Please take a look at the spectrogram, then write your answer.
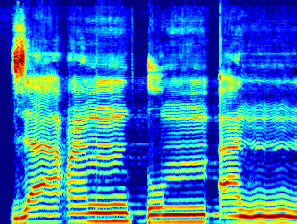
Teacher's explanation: Rapatkan bibir, tidak usah dengung semuanya. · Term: idhar syafawi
